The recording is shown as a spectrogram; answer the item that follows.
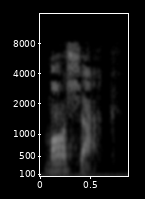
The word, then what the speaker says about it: mashach: The Hebrew word for anoint is mashach, and I'll spell that for you. It's M-A-S-H-A-C-H. M-A-S-H-A-C-H, pronounced mashach.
